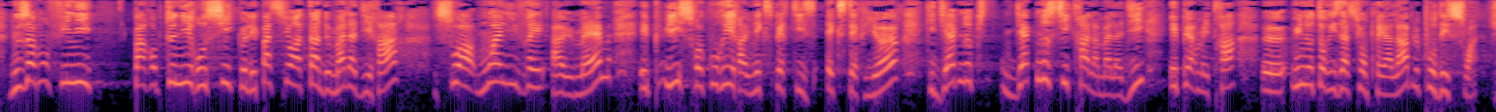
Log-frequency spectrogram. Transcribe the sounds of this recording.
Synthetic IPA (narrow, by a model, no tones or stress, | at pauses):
nuzavɔ̃fini | paʁɔpt̪əniʁosikəlepasjɑ̃at̪ɛ̃d̪əmalad̪iʁaʁswamwɛ̃livʁeaømɛmepɥisʁəkuʁiʁaynɛkspɛʁt̪izɛkst̪eʁjœːʁkʲid̪d̪jaɡnɔst̪ikʁalamalad̪iepɛʁmɛt̪χaøynot̪ɔʁizasjɔ̃pχealablpuʁd̪eswɛ̰̃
